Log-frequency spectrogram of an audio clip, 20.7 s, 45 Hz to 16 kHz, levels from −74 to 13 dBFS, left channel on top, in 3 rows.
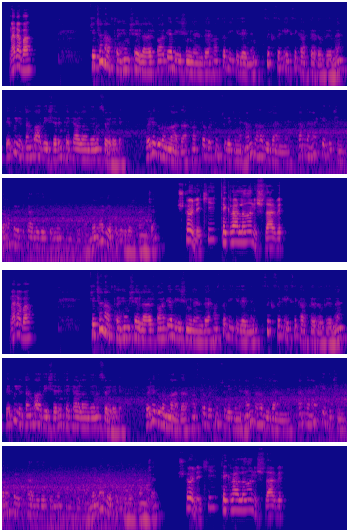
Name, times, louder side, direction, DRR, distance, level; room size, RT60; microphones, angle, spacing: voice 1, 0.2-0.6 17.3-19.4, left 5 dB, 70° left, 0.4 m, -31 dB
voice 2, 1.1-9.3 9.8-16.9, left 1 dB, 20° right, 1.2 m, -38 dB
sound 1, 8.7-16.8, right 4 dB, 90° right, 0.5 m, -50 dB
3.4 x 2.2 x 2.2 m
head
